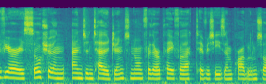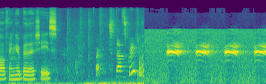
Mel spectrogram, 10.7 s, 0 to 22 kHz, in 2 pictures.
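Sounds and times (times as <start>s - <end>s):
speech: 0.0s - 6.6s, 7.2s - 8.5s
hooded crow cawing: 8.7s - 10.6s.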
